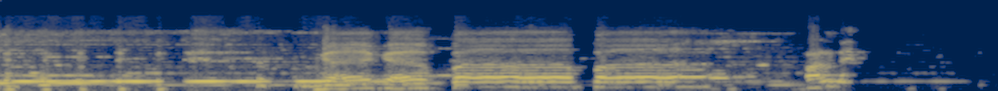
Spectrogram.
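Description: A man sings into a microphone, heard over an online call.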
